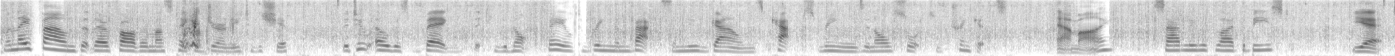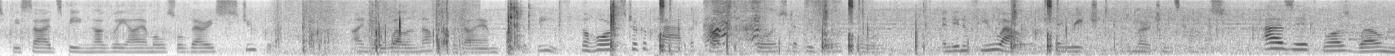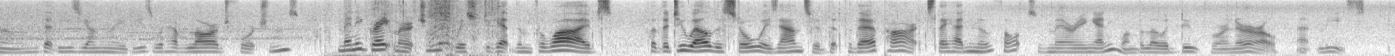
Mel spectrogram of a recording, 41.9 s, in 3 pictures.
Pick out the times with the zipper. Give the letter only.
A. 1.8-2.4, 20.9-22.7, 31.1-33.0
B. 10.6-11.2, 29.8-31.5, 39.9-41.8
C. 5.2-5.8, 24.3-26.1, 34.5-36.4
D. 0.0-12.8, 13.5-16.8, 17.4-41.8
A.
